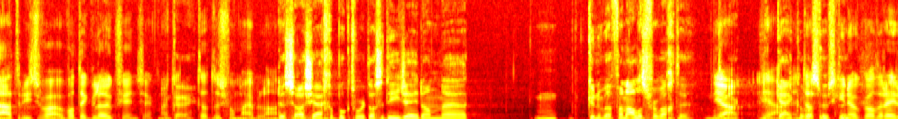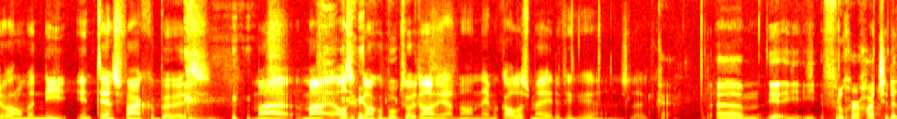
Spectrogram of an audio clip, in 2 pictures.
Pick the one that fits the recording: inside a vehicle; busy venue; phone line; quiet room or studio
busy venue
